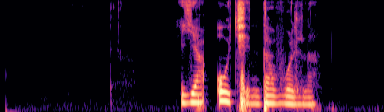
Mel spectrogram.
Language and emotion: Russian, positive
